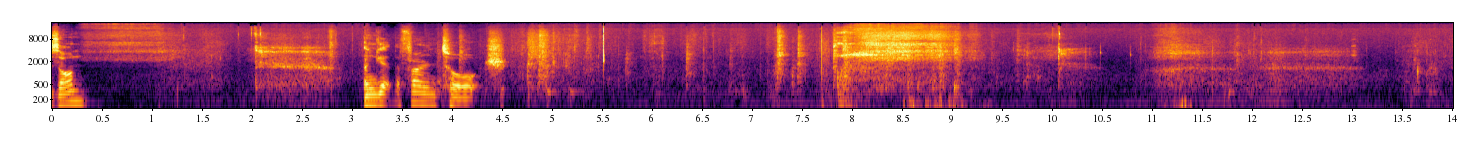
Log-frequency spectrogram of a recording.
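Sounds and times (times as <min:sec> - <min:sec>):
faint low hum: 0:00.0 - 0:14.0
rustle of things moved: 0:03.7 - 0:14.0.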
